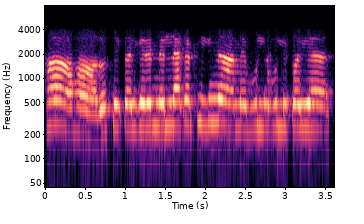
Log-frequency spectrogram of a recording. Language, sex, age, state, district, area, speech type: Odia, female, 45-60, Odisha, Gajapati, rural, conversation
